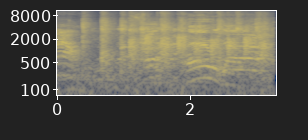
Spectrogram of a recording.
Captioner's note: clapping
